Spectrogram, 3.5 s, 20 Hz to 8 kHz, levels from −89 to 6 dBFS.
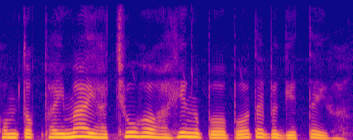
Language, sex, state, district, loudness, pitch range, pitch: Wancho, female, Arunachal Pradesh, Longding, -12 LUFS, 175-215 Hz, 195 Hz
